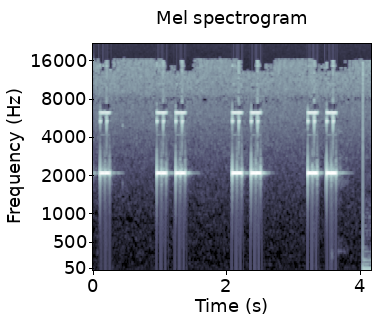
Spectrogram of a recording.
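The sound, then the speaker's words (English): A communicator device's electronic notification alert beeps in a crisp, high tone: one beep, then three evenly spaced double beeps, clear with no talking, ending with a brief low thump. “That's a notification from my Earthbound communicator. It alerts me of any usage of the word Excelsior.”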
